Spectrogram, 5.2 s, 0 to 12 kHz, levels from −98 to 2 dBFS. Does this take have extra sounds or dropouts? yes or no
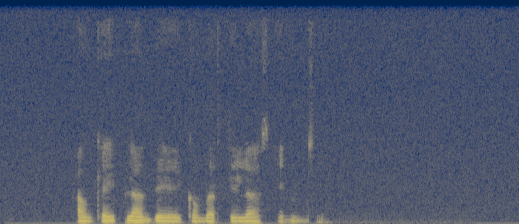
no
